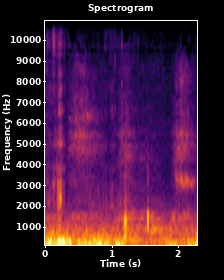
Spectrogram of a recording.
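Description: Low outdoor background noise with a few faint scuffs of sneakers on a dirt path as a person shifts and swings her arms.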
